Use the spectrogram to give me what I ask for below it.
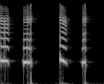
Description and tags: One of a series of recordings of a squeaky rubber dog toy pig being squeazed so it grunts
